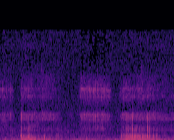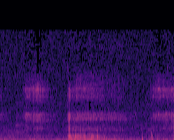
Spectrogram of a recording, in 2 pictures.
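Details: Snoring during sleep.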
